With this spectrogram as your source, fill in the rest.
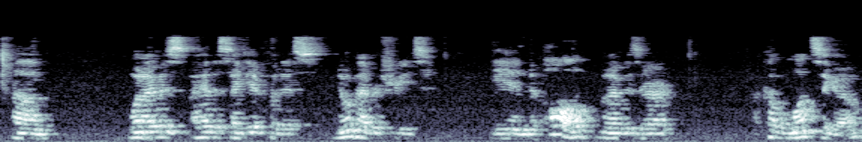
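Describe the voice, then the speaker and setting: Long pauses come often. The pitch varies in an ordinary way. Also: man, fairly high pitch for a man. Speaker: workshop presenter on growth hacking. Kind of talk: workshop presentation. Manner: fast.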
